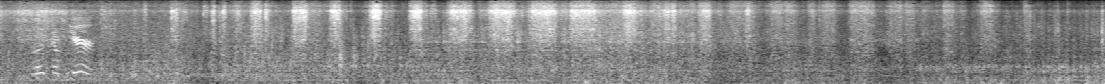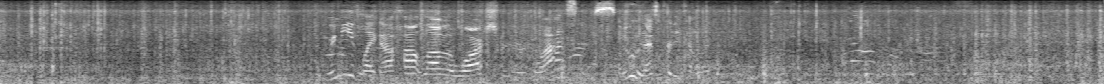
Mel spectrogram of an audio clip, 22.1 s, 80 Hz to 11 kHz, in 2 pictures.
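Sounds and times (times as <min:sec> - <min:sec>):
car wash strips slapping windows: 0:00.0 - 0:13.8
steady low rumble: 0:00.0 - 0:22.0.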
